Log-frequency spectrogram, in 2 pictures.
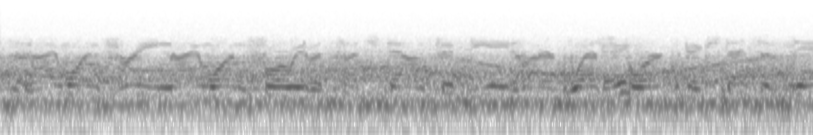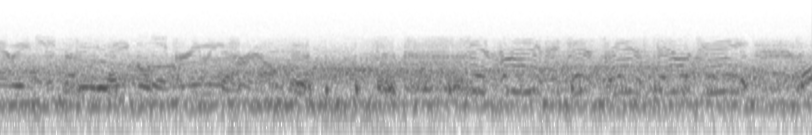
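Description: Several indistinct voices talking over one another without pause: layered two-way police and emergency radio traffic.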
